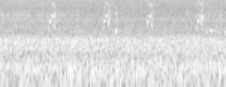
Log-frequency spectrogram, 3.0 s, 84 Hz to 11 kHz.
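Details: A small striped late great crested grebe chick, knocked off a parent's back, gives thin, high, plaintive peeps about every two-thirds of a second over a low rumble of wind or water; lake in Catherine Park, Pushkin, Russia, 8 August 2023.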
